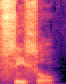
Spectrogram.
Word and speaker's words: Cecil: Melanie Rose taught Bible school and had twin daughters by someone called Cecil, pronounced Cecil, who 3 months ago had taken a return ticket to Eleuthera and thus far had not used the second half.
